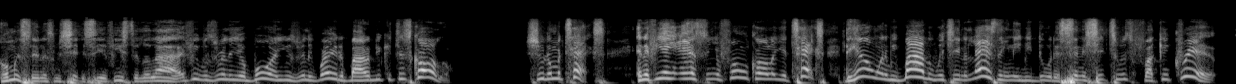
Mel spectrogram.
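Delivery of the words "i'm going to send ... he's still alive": usual speaking voice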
